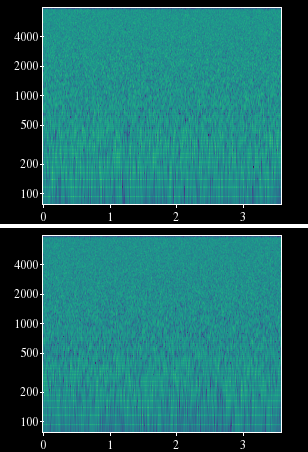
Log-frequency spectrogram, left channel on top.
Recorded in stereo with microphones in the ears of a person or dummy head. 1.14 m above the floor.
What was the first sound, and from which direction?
Only background noise.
